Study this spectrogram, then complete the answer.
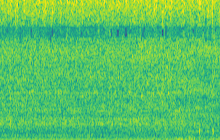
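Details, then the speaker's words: Used car at a dealer lot with white residue under the oil cap and no coolant, dealer passes on it: steady low, even idle hum with no knocks, ticks or misses throughout, engine sounds good. "gonna pass. No coolant, plus it's been here a couple runs. Sounds good though."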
